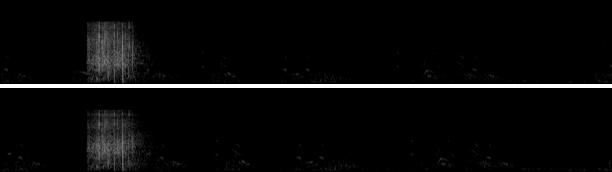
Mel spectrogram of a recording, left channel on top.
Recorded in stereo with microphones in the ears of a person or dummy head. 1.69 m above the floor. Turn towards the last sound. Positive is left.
turn(degrees=15)  # may be behind; listen again after turning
